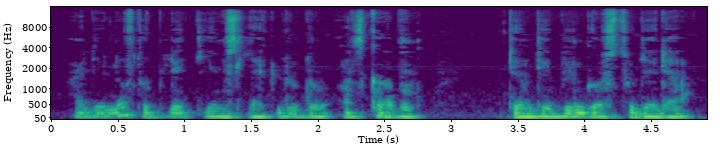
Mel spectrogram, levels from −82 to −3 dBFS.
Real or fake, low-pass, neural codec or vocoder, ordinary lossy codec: real; 14.4 kHz; none; AAC, 64 kbps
